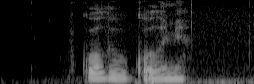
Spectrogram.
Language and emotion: Russian, neutral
